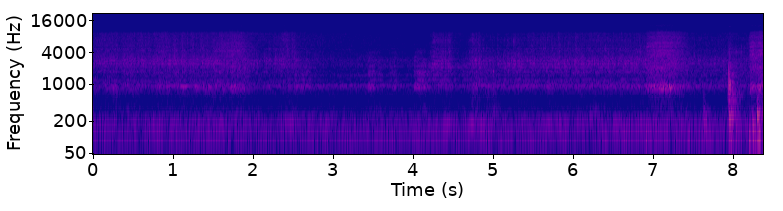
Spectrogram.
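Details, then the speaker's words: EWK 6.5-litre vacuum oil extractor draining warm engine oil (engine run 30–40 minutes, rested ten): hissing, gurgling suction with rattly bursts as the hose pulls air, meaning all oil is out of the pan. "if you can hear that it's just pulling air so we are good that is all of the oil out of the bottom of the engine"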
